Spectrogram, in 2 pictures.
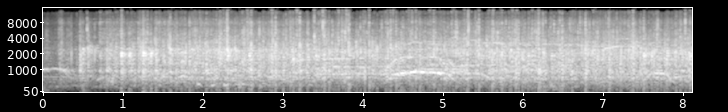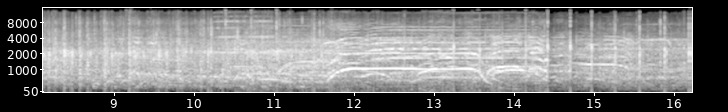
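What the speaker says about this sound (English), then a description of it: "give our families and parents a round of applause" A stadium crowd at a Valley High School commencement in Santa Ana applauds and cheers for families and parents, dense continuous clapping with shouts and whistles rising near the end, then tapering off.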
